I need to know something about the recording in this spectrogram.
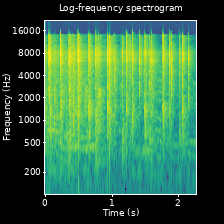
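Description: Small audience applauding, with separate hand claps that grow sparser and quieter, and a few voices calling out.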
